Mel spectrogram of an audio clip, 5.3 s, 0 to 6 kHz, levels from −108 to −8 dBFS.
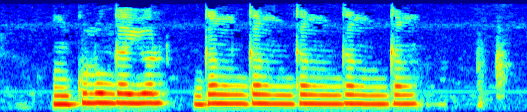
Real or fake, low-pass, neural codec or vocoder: real; 5.4 kHz; none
